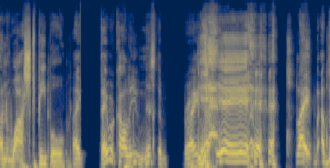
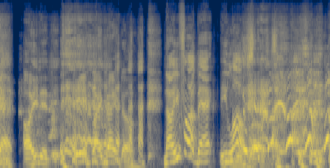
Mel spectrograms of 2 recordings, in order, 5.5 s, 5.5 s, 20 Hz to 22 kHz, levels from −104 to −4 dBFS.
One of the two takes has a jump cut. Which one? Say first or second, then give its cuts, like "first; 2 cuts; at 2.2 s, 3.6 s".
first; 2 cuts; at 1.2 s, 3.6 s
